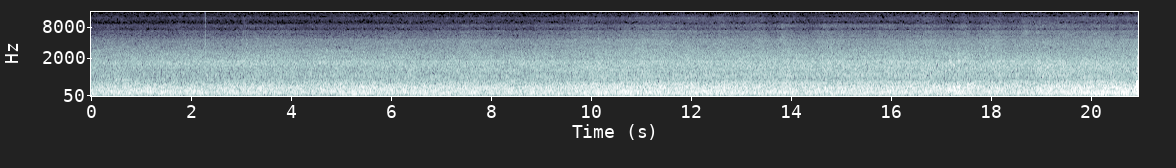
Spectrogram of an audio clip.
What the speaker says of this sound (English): Quite big waves today.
